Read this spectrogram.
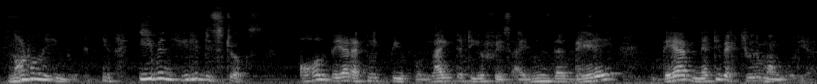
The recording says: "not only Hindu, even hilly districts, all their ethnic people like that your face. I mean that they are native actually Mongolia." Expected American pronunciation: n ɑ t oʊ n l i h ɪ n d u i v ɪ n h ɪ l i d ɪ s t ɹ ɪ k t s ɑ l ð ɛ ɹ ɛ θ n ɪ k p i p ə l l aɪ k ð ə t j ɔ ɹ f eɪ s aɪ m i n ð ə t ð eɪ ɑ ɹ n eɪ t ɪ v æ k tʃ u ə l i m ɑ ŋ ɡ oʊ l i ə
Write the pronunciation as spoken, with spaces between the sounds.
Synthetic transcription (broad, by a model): n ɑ t oʊ n l i h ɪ n d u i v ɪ n h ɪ l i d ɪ s t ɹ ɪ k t s ɑ l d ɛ ɹ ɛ t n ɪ k p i p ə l l aɪ k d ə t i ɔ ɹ f eɪ s aɪ m i n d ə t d eɪ ɑ ɹ n eɪ t ɪ v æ k tʃ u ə l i m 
